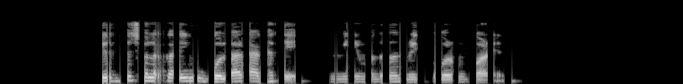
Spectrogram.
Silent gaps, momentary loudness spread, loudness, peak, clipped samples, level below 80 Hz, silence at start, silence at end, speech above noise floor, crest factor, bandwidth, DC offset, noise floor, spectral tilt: 3.15-3.29 s; 10 LU; -18 LUFS; 0 dBFS; under 0.1%; -50 dBFS; 1 s; 1.65 s; over 72 dB; 20 dB; 8 kHz; under 0.1%; under -90 dBFS; -4.5 dB/octave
